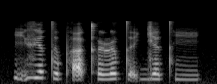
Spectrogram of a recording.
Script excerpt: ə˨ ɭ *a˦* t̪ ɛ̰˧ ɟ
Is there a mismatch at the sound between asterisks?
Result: yes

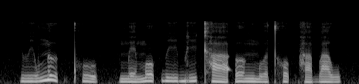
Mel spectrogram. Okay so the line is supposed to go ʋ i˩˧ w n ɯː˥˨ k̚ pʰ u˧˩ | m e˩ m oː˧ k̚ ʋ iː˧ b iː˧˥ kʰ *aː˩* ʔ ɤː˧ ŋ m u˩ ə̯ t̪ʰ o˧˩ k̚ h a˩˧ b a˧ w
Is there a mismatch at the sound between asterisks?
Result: yes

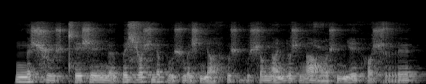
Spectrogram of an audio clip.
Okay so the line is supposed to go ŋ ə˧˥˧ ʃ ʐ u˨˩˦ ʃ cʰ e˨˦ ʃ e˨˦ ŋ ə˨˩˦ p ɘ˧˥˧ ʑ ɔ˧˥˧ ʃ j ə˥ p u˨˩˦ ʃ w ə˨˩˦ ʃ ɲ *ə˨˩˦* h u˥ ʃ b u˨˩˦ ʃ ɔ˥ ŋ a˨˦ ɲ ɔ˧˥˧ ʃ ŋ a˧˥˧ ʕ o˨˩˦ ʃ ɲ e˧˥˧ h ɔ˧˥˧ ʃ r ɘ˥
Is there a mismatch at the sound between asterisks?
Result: yes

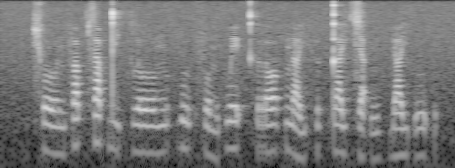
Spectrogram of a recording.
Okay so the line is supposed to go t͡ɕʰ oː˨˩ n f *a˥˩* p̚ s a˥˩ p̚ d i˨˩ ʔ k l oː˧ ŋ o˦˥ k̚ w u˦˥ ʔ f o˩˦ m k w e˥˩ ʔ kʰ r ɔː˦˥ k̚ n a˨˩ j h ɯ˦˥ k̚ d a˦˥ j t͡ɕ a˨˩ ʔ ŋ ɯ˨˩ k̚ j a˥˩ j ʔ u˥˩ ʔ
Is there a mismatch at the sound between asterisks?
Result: no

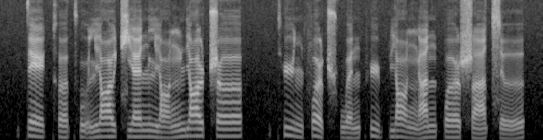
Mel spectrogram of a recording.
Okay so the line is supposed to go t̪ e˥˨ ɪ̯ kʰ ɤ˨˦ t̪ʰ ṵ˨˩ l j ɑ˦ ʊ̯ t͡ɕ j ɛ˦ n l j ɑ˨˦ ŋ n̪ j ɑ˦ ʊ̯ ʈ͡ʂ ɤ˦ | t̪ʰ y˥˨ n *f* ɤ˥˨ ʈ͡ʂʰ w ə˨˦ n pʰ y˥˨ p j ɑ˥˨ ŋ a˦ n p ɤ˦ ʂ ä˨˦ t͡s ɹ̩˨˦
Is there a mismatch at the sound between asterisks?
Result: no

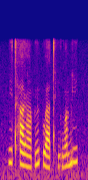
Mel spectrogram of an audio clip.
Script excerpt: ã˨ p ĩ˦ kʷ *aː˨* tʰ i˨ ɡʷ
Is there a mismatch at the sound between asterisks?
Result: no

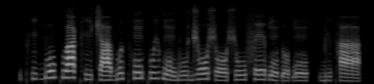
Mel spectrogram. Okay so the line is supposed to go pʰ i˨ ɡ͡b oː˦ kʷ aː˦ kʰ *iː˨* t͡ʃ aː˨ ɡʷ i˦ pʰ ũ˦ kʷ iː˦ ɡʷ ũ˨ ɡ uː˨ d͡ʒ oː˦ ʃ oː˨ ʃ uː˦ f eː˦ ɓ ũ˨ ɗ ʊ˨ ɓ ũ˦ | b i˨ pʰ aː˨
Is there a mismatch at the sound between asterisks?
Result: yes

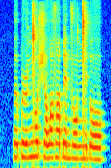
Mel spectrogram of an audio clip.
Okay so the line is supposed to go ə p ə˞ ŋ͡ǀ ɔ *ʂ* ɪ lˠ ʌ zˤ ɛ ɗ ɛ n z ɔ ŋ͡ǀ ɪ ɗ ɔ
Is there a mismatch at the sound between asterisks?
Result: yes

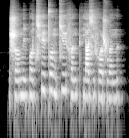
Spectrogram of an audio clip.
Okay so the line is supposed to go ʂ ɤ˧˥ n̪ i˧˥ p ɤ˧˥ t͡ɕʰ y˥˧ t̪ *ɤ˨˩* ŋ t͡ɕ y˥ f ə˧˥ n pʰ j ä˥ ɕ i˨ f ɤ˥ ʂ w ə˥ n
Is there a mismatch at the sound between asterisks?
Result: yes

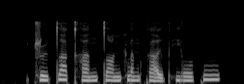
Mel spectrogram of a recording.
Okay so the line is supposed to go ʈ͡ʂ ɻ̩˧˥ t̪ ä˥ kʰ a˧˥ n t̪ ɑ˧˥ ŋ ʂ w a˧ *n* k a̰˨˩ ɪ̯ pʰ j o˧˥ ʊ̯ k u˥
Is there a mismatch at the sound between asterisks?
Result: no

